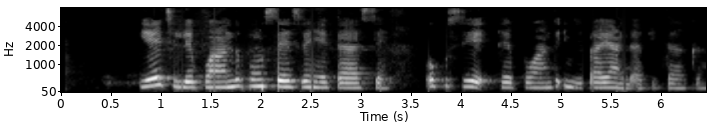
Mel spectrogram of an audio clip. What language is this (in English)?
Yangben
